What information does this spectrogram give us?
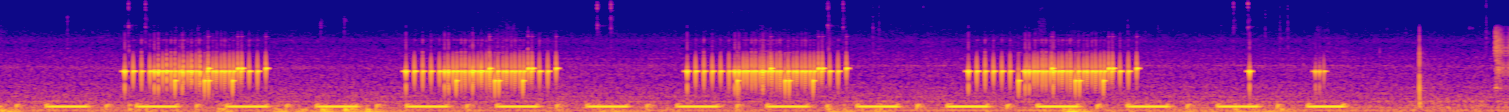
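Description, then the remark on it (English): A phone rings four times for an incoming call in a steady rhythm, each bright, trilling burst lasting about a second, over a low pulsing beat. The ringing is clear, with no voices. “Oh, hey, we're getting a phone call here.”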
